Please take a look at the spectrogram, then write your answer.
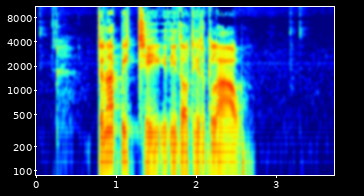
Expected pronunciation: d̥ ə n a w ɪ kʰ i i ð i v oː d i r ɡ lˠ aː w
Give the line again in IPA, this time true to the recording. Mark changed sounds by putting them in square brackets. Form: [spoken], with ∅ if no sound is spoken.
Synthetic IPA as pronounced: d̥ ə n a [b] ɪ [tʰ] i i ð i [ð] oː d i r ɡ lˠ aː w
